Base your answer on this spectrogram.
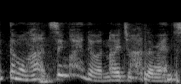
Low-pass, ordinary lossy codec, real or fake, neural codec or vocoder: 7.2 kHz; MP3, 48 kbps; fake; codec, 24 kHz, 0.9 kbps, WavTokenizer, medium speech release version 2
